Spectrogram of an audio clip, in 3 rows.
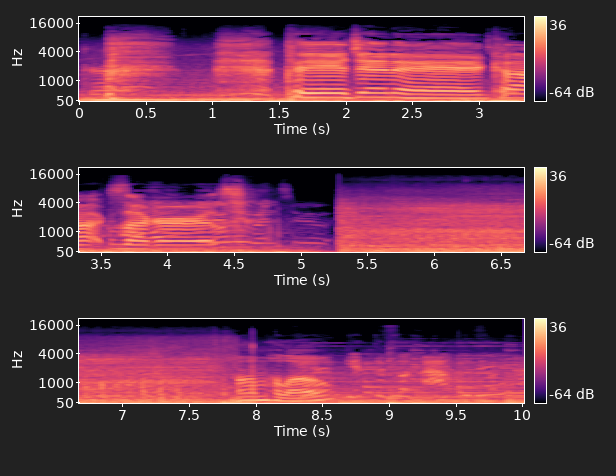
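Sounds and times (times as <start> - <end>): vehicle and street noise: 0.0 - 10.0
man's voice: 1.4 - 4.7.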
